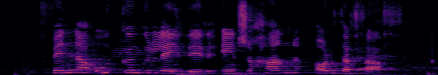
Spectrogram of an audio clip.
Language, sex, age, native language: Icelandic, female, 14, Icelandic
